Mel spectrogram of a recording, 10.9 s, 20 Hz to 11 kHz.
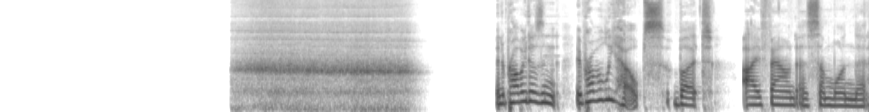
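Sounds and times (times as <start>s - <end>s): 
long airy breath in through the nose and out through the mouth: 2.9s - 5.4s
speech: 6.2s - 10.8s.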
